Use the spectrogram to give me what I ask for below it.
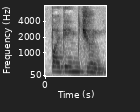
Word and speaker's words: بادمجان: Farsçada patlıcan bademcun ya da bademcan yazılır. Bademcun okunur.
